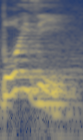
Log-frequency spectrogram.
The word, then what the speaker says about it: Boise: city name here is in french it's pronounced as bova which means like a tree or a forest if i remember correctly okay i'll i'll put the truck i'll put the corrections in if i'm wrong but in english it's pronounced as boise which to me is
